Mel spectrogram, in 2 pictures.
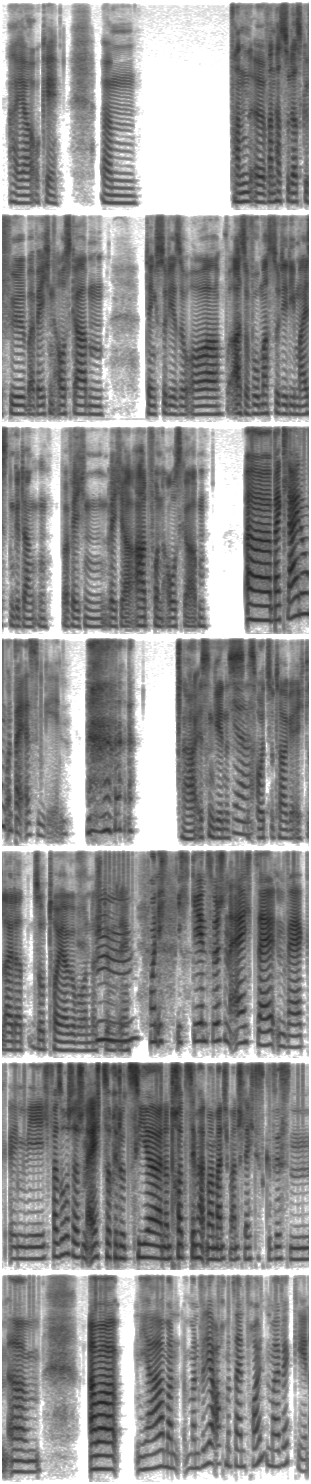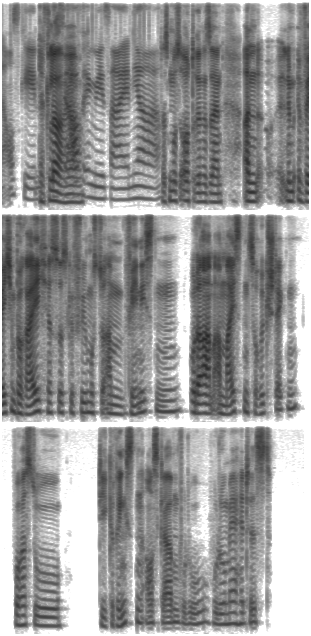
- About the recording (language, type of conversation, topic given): German, advice, Wie gehst du mit Schuldgefühlen um, wenn du trotz Sparzielen Geld für dich selbst ausgibst?
- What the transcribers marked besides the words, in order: tapping; distorted speech; laugh; other background noise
